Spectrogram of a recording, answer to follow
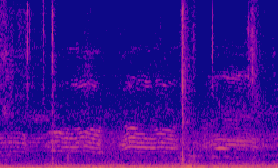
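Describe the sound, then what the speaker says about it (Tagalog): Several crows caw at a distance in rural Australian countryside, a few harsh calls spaced irregularly over a low background rumble, faint and with no talking. "May uwak pa. Uwak, uwak."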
